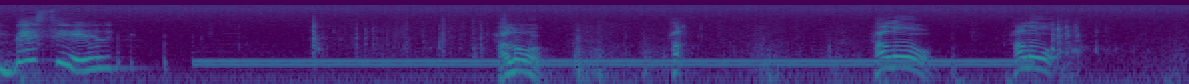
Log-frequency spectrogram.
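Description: A phone handset gives off a steady dial tone.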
